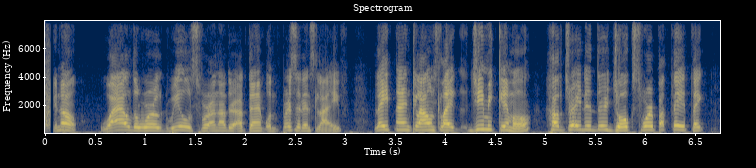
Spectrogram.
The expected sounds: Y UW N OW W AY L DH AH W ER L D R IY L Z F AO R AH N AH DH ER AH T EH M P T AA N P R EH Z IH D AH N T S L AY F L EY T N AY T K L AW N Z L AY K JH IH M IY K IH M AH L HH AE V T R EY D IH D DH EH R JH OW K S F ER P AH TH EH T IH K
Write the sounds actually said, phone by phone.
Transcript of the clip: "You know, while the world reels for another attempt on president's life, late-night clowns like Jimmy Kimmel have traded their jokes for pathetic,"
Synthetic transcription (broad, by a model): Y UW N OW W AY L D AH W ER L D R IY L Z F AO R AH N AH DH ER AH T EH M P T AA N P R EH S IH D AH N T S L AY F L EY T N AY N K L AW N S L AY K JH IH M IY K IH M AH L HH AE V T R EY D IH D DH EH R JH OW K S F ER P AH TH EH T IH K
